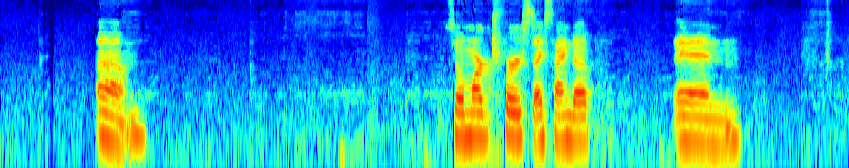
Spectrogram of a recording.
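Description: A young woman speaks in short bursts over an online call.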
